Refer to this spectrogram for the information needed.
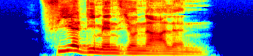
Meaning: strong dative masculine/neuter singular of vierdimensional
- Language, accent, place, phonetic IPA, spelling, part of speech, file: German, Germany, Berlin, [ˈfiːɐ̯dimɛnzi̯oˌnaːləm], vierdimensionalem, adjective, De-vierdimensionalem.ogg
